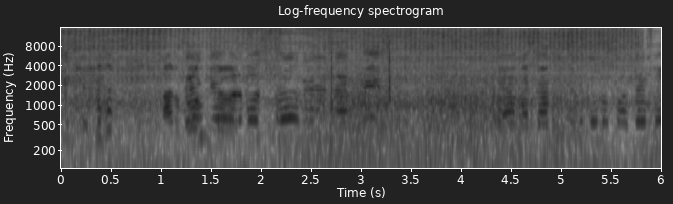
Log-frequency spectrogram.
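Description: Loud wind buffeting on the microphone of a camera moving along with a bicycle at riding speed, with voices calling out over it, about a second in and again near the end.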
